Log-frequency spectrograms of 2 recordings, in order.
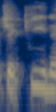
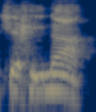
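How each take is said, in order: First: The middle consonant is a hard k sound. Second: The middle consonant is a raspy throat sound. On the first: The speaker calls it wrong. "La gente dice chequina y no es chequina" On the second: The speaker calls it right. "es chejiná"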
